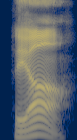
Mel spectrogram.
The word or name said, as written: ling2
